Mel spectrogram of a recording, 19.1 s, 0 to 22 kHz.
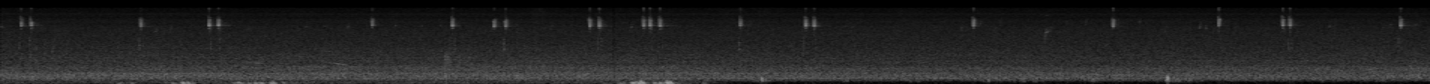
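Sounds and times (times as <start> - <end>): river water rushing: 0.0 - 8.3.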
